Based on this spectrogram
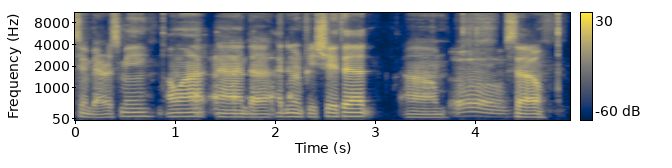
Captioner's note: Jet laughs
